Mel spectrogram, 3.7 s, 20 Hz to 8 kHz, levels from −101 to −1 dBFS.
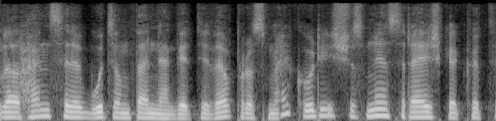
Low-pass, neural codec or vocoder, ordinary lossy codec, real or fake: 7.2 kHz; codec, 16 kHz in and 24 kHz out, 0.6 kbps, FocalCodec, streaming, 4096 codes; MP3, 48 kbps; fake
